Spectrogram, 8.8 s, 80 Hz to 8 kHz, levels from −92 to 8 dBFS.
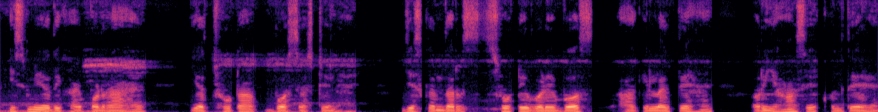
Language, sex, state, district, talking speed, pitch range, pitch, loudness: Hindi, male, Bihar, Muzaffarpur, 170 wpm, 115-130 Hz, 120 Hz, -20 LUFS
